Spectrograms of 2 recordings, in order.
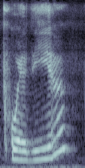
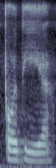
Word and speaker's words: podía: Podía, then it's podía, P-O, podía.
